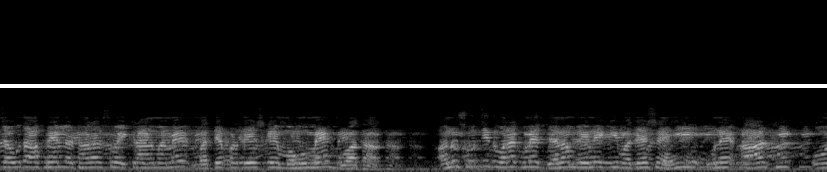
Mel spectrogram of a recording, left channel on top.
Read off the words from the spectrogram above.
14 अप्रैल 1891 में मध्य प्रदेश के महू में हुआ था। अनुसूचित वर्ग में जन्म लेने की वजह से ही उन्हें आर्थिक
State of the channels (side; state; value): left; silent; digital silence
